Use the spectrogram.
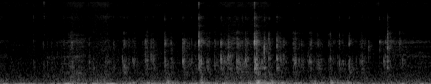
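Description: Rapid, irregular keystrokes on a computer keyboard while an email is written, a steady patter of light clicks with a few sharper taps, close and alone with no voices.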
